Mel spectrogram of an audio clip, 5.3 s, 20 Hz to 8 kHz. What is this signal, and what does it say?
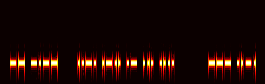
Morse code, heard as a keyed tone, about 30 wpm, 650 Hz. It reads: MY FLASH OF
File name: Book Two / 03-Chapter 3 - 29 WPM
